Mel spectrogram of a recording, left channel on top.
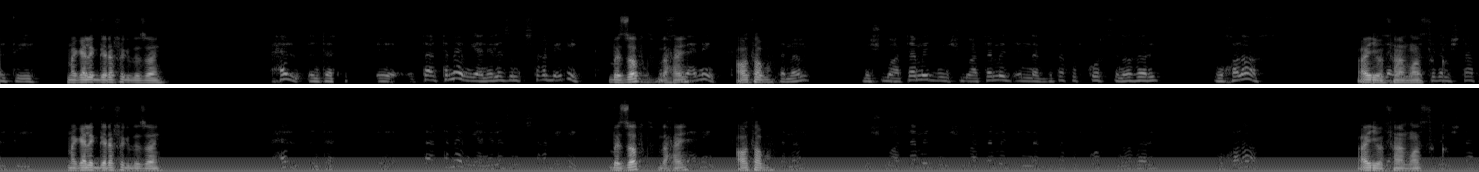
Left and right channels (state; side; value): noise; right; hum, 8 dB below the sound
